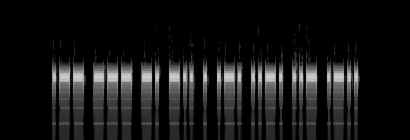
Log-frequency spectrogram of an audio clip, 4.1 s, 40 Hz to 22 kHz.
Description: Morse code, heard as a keyed tone, about 36 wpm, 700 Hz. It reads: WONDERFUL
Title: Sentences from Top 1100 Words - New Word Drill Alt - 35wpm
